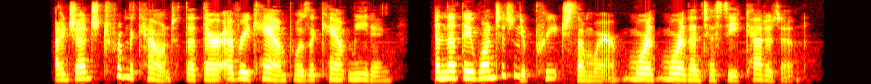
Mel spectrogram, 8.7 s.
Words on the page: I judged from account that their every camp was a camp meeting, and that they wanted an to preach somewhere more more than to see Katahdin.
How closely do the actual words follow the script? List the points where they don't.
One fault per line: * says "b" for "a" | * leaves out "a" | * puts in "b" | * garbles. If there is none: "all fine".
all fine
